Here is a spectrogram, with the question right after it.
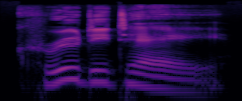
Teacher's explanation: there's no emphasis on any syllable, as far as I can tell. It's just crudité, all the same emphasis. Anyway, it is spelled C-R-U-D-I-T-E-S, and the accent on the E is down on the left and up on the right.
